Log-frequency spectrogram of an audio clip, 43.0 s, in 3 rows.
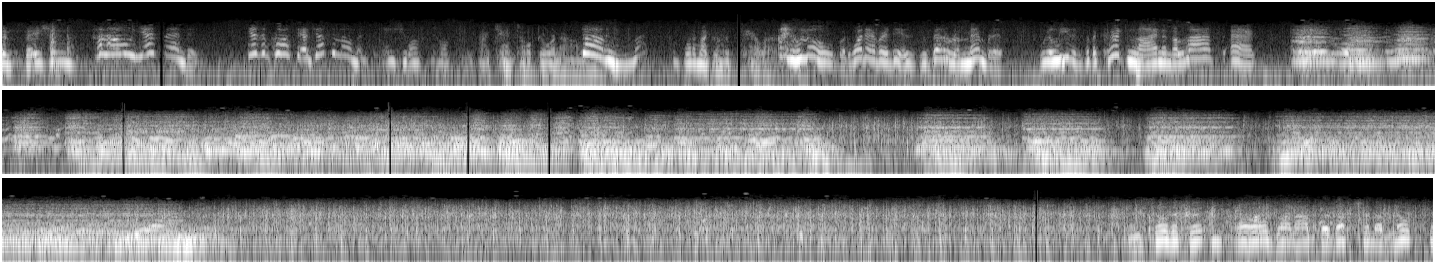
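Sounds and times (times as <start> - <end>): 
speech: 0.0 - 15.4, 40.4 - 42.9
enthusiastic theater audience applause in the Gulf Theater: 12.9 - 42.9.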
